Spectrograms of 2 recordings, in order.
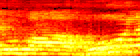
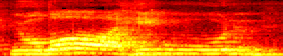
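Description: First: يضاهون as yudaahuuna; recited يضاهون with no glottal catch; damma, no hamza. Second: Very slow يضاهئون as yudaahi'uun; recited يضاهئون, long aa and i before the hamza; Asim's hamza reading. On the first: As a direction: glide from h straight into long u in يضاهون. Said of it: "بالضم وحذف الهمزة". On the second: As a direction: stretch يضاهئون, glottal stop after hi. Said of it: "يقرأها إيه؟". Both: Shown as a demonstration.

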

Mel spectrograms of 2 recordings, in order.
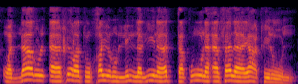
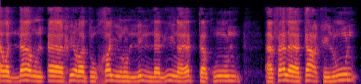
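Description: First: يعقلون with y, third person; يعقلون بالياء. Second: تعقلون with t, addressing; تعقلون بالتاء. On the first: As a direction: say يعقلون beginning with y. (يعقلون بياء الغيبة) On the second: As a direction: say تعقلون beginning with t. (تعقلون بتاء الخطاب) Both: Shown as a demonstration. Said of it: "قرأ الدوري بالياء على الغيبة".

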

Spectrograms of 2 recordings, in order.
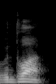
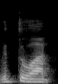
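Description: First: வித்வான் with த் running straight into வா; Sanskrit pronunciation. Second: வித்துவான் with a thu syllable added in the middle; Tamil pronunciation. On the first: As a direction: say வித்வான் in two syllables, no u after the த். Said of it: "இதான் சம்ஸ்கிருத உச்சரிப்பு". (வித்வான் என்று சமஸ்கிருத உச்சரிப்பில், இடையில் உகரம் இல்லாமல்) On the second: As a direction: say வித்துவான் in three syllables, vith-thu-vaan. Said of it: "இடையில் தூ சேர்த்து எழுதுவார்கள்". (வித்துவான் என்று தமிழ் மரபுப்படி, இடையில் து சேர்த்து) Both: Shown as a demonstration.

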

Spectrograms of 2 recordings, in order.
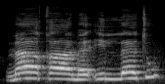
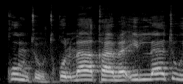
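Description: First: Slow, louder testing question with إلا drawn out; questioning wrong example. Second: Said in the usual way. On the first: Shown as a demonstration. Teacher quizzing students on a wrong form, slow and pointed. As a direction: ask ما قام إلا تو slowly, stressing إلا as a doubtful test.

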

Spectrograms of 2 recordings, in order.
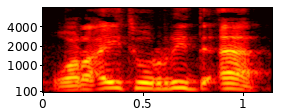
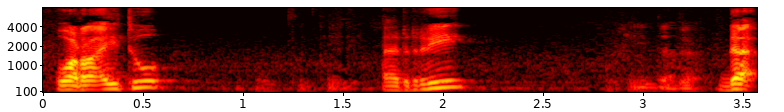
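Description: First: الردء said "ar-rid'a", a after the glottal stop; final fatha after hamza. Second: Word split as "ar-ri... da'", pausing between; fatha moved back. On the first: Teacher listing case endings, الردء as "ar-rid'a". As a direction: end الردء on hamza plus a. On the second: Teacher prompting students on the pausal form, "ar-rida'" in pieces. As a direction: put a on the d, then stop on hamza. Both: Shown as a demonstration. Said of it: "وانقل فتحة".

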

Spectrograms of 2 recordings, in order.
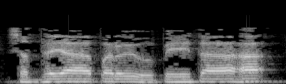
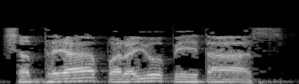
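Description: First: "परोपेता" sung slowly and louder, ending in an added "ha"; wrong visarga. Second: "परयोपेतास" ends on a clear s sound, no visarga, slowly; correct recitation. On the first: Teacher mimics people who chant it wrongly, louder slow chant. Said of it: "कुछ बहुत लोग ऐसे ही प्रकार बोलते हैं". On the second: Teacher shows students the correct ending, slow careful recitation. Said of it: "तृतीय पाद में". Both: Shown as a demonstration.

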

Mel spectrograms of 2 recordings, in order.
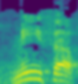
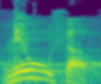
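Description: First: "ميثاق" with long ee, mee-thaaq; smooth long mee in "ميثاق"; everyday changed form. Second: "موثاق" as miw-thaaq, waw sounded; original unaltered form. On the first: Teacher asks for its origin, "ميثاق" said mee-thaaq. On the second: Teacher answers with the origin, "موثاق" as miw-thaaq. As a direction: hold miw at the start of "موثاق". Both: Shown as a demonstration. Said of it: "شو أصلها؟".

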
